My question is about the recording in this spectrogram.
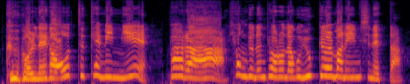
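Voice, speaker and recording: A woman voicing a bossy, harsh middle-aged mother-in-law in a radio drama, talking in a sharp, scornful way. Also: high-pitched, expressive, moderate pace, voice pushed up. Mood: scolding. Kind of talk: Korean story radio drama.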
